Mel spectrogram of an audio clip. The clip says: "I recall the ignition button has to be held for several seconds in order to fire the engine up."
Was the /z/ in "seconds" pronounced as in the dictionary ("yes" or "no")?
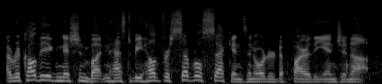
yes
